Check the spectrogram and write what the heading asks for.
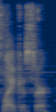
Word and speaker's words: Lancaster: And yes, that's how it's pronounced, Lancaster.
